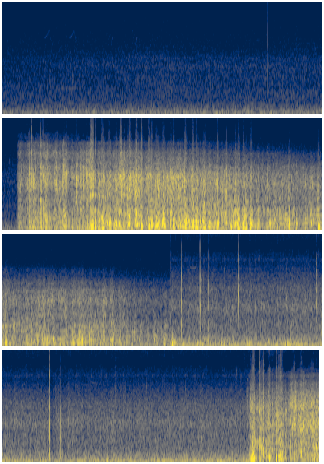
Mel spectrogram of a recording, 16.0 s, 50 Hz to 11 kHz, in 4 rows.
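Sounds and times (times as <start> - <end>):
thunderclap and rumble: 4.1 - 15.9
steady noise: 9.3 - 15.9.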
